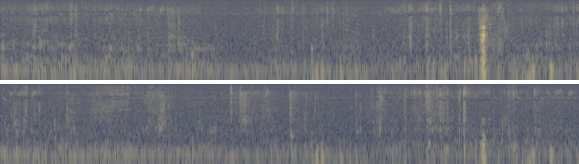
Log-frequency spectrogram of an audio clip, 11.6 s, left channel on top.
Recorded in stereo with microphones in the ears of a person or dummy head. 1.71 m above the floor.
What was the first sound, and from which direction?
Only background noise.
